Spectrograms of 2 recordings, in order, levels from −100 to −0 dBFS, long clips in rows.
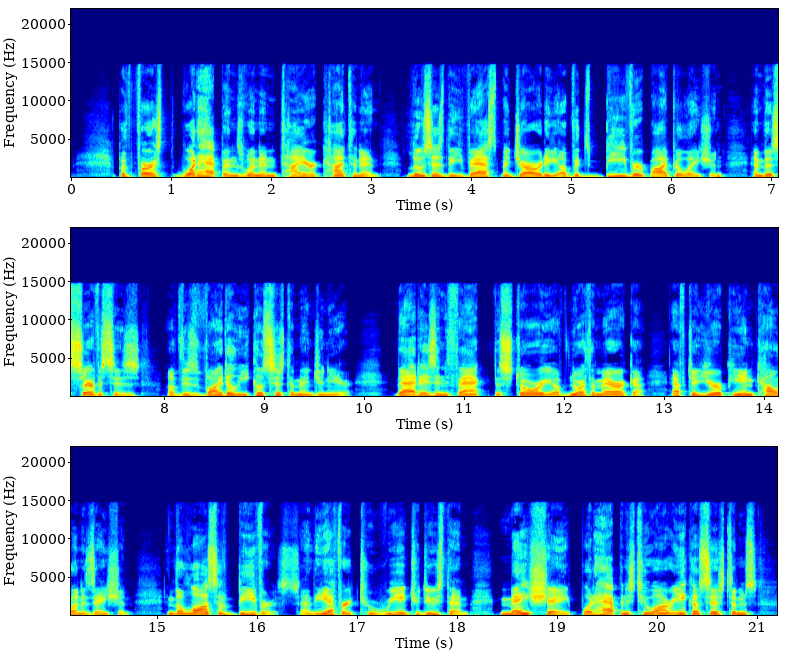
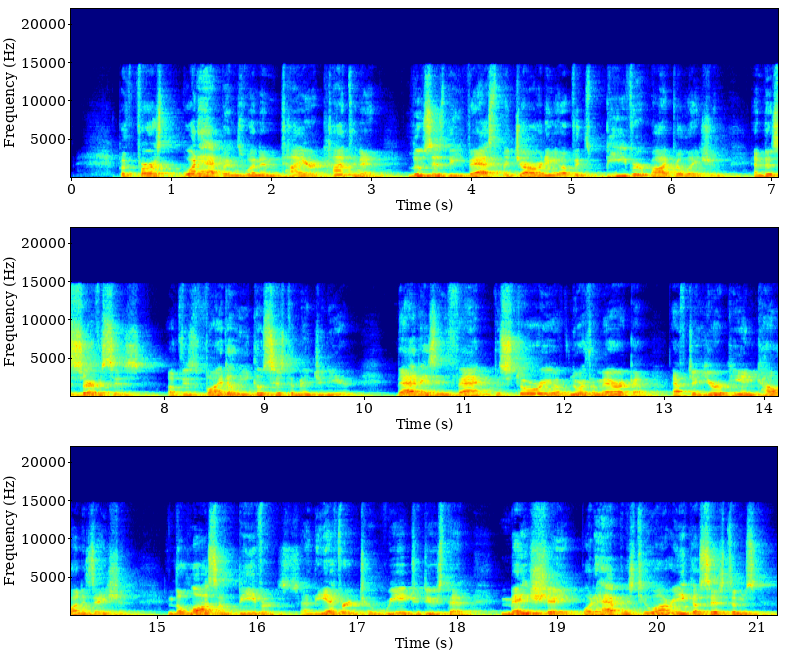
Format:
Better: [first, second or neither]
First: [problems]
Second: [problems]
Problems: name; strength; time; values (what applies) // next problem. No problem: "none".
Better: first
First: none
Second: room echo; slight; dies away in 0.8 s // off-mic speech; somewhat distant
